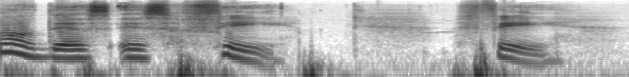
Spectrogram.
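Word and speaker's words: ف: It is just like English letter fa. Fa. And the name of this is fe.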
